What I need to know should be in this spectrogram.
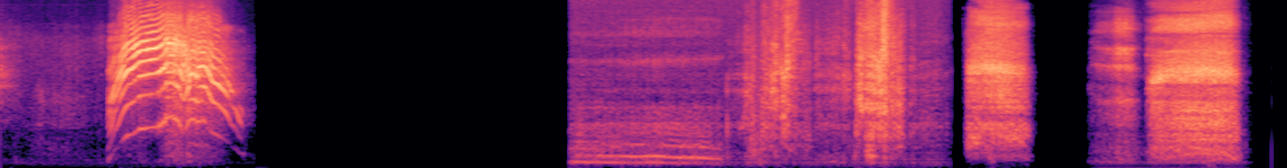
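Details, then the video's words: One loud wavering cat meow, played to drive off mice, followed after a silence by rough low grumbling and a series of short harsh noisy bursts. "Tiếng mèo kêu đuổi chuột"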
